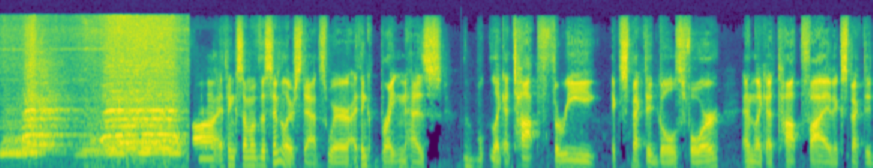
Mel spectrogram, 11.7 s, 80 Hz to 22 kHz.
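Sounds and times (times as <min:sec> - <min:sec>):
steam train whistle: 0:00.0 - 0:02.6
speech: 0:02.9 - 0:11.6.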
